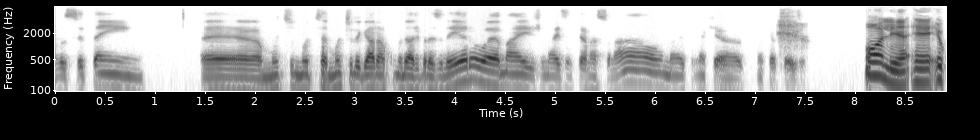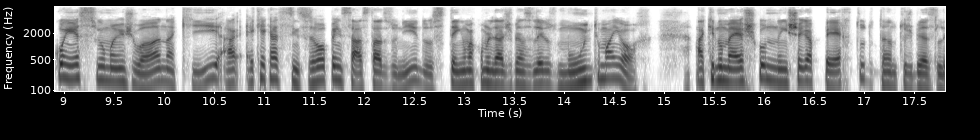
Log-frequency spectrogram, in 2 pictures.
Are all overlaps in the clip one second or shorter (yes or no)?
yes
